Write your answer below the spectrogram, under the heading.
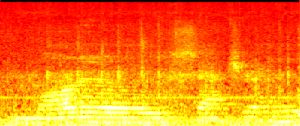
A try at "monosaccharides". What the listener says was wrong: Yeah, pronounce it like a sack. Monosaccharides. We don't pronounce the H, okay?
